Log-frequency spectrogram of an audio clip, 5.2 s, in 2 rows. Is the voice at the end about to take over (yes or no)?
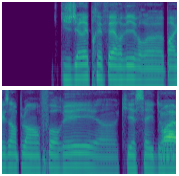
no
